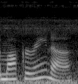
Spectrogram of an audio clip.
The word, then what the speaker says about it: Macarena: But the macarina, pronounced just like the song belted by a local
